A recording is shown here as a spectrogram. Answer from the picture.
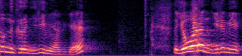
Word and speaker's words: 여호와: 그 여호와의 발음을 잃어버렸습니다 발음 왜냐면은 히브리어는 자음만 있어요 자음만 있습니다이 자음만 딱 있는데 몸은 이제 우리가 면 하는 거죠 근데 오랜 시간 동안이 모음이 없는 상태에서 부르지도 않았단 말입니다 그러다 보니까 뭐요 그 발음이 정확히 뭐냐 구분이 안 됐던 거죠 그래서 사람들이 여호와라 단어가 어떻게 나왔냐면 원래는 이제 이응 뭐 히 뭐이 정도만 자음만 있는 겁니다 거기다가 아도나이 모음을 붙였습니다 그러다 보니까 발음이 여호와가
